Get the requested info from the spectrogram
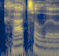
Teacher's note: There we go, meteg to show that this is a vocal schwa. So we have a vocal schwa, which is reduced from the theme vowel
